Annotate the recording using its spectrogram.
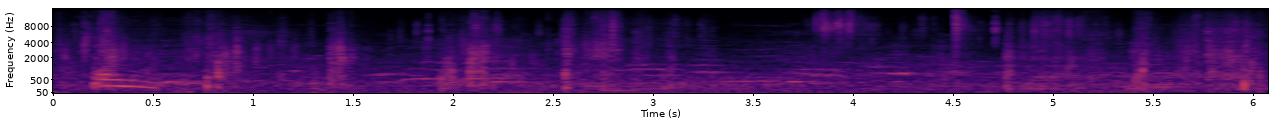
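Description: Children's voices talking quietly in the background, with a few sharp clicks scattered through.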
